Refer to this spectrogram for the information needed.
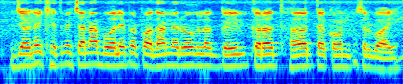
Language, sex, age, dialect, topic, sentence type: Bhojpuri, male, 18-24, Western, agriculture, question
